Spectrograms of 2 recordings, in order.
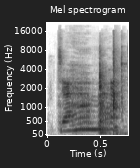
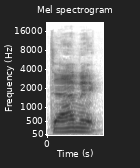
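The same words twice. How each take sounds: First: "Damn it" pitched up in frustration; frustrated outburst. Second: Softly cursed "Damn it"; muted frustration. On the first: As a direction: let "Damn it" burst out higher. Frustration repeated, bursting out. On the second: Frustration at session cliffhanger. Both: Real, not acted.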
